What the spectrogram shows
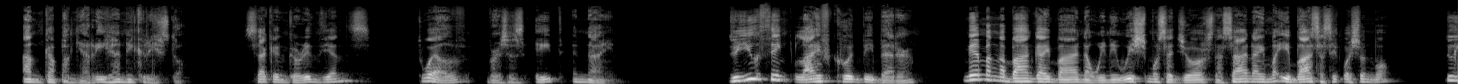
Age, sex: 50-69, male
